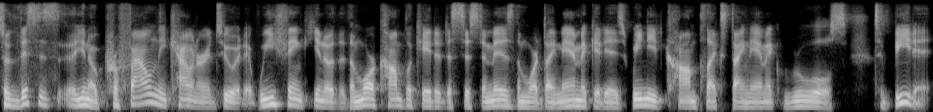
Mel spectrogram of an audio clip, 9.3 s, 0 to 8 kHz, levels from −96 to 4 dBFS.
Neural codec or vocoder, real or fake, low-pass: codec, 16 kHz, 2 kbps, X-Codec, HuBERT features, trained on LibriSpeech; fake; 7.2 kHz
